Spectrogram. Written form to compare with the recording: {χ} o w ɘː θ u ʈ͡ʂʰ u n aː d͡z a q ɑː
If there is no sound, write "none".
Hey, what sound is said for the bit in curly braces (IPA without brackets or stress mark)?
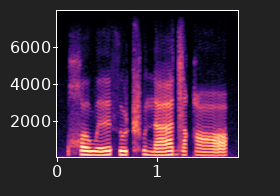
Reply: χ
